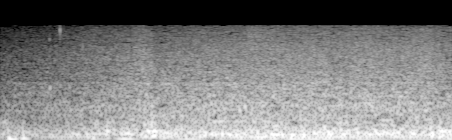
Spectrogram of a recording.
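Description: Steady rushing noise with a low rumble on the lectern microphone, like air or breath blowing across it.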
